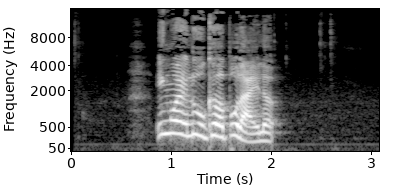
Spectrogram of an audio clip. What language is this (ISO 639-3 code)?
zho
